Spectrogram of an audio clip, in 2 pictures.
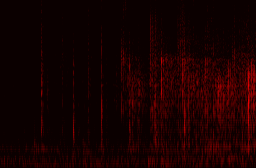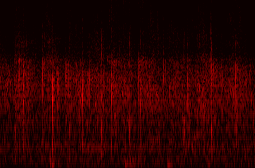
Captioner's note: audience applauds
